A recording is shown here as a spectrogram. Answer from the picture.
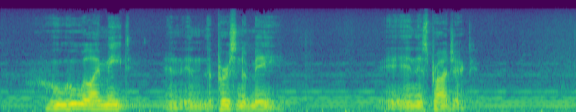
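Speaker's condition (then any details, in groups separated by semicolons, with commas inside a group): Parkinson's disease; right-hand tremor, difficulty buttoning, first thought pinched nerve, diagnosed by neurologist; about 10 years since diagnosis, on medication with hour-and-a-half window, freezing on stage, loss of fluidity; less speech trouble than Dan, mainly movement trouble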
